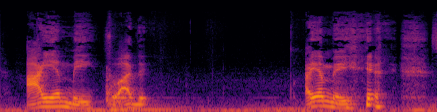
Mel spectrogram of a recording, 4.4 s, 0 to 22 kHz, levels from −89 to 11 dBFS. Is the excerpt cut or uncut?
cut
